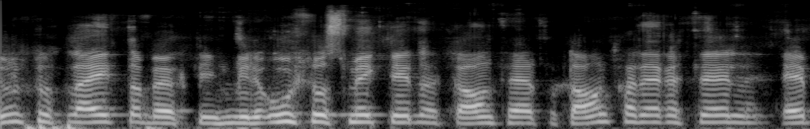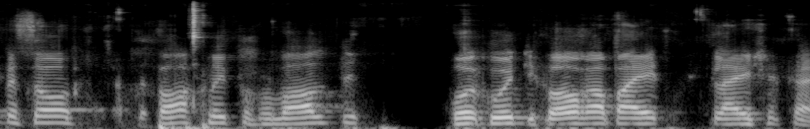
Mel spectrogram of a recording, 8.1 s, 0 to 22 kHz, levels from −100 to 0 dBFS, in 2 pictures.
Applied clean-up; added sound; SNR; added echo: neural mask model Resemble Enhance denoiser.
